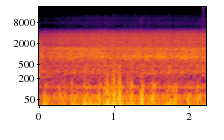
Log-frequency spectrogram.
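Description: Single-engine propeller of a Van's RV-6A idling steadily after the run-up, heard inside the cockpit as a continuous low rumble.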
